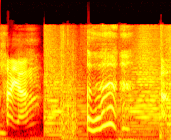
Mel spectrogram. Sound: Choco gasps

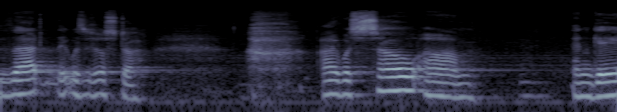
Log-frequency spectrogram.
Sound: sighs

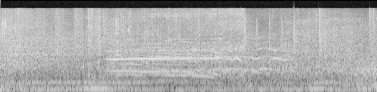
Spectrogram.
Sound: crowd cheering

